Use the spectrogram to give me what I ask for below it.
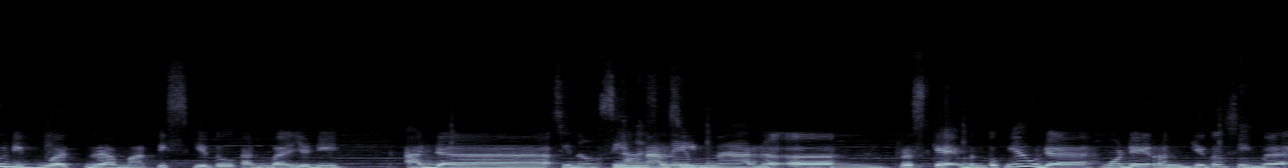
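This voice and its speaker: With music in the background, a woman speaks at a fairly high pitch and fairly slow pace, using ordinary pitch variation. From Yogyakarta, Indonesia. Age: young. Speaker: wayang puppeteer (dalang). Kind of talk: interview answer.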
